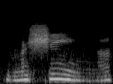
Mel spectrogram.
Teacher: put the stress on the last syllable okay machine it's something that you use in order to keep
